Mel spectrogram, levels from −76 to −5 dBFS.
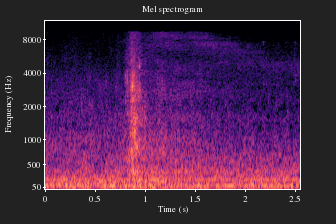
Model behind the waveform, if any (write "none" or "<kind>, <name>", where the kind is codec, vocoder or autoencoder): none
